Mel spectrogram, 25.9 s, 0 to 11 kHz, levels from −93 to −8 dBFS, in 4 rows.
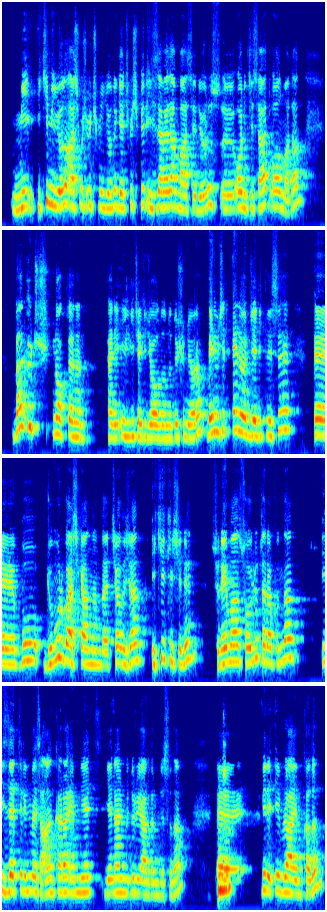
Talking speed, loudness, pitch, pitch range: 95 wpm, -32 LUFS, 190 Hz, 170-215 Hz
